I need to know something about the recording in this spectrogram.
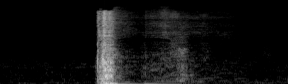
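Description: A shotgun fires a single loud shot outdoors.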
